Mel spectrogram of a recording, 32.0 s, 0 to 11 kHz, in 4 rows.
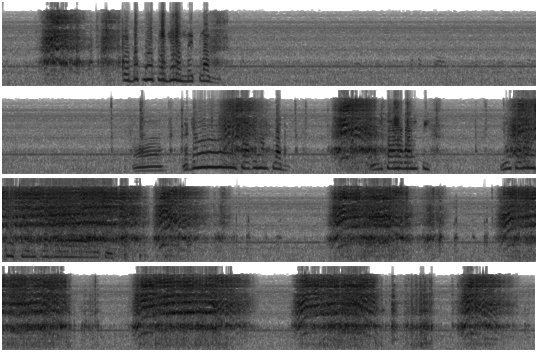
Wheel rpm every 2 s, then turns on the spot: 10, 0, 0, 0, 0, 10, 30, 20, 190, 40, 70, 60, 90, 120, 90, 30.
12-14 24-26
